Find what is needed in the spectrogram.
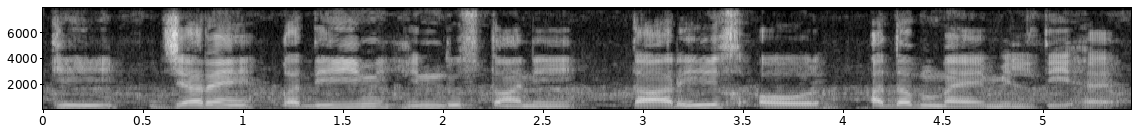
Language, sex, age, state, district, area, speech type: Urdu, male, 30-45, Bihar, Purnia, rural, spontaneous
